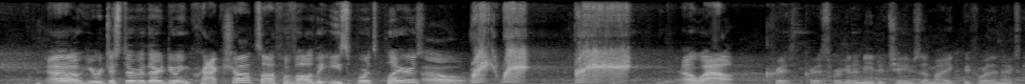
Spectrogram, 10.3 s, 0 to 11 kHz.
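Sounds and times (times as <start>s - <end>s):
speech: 0.4s - 5.3s, 6.8s - 10.2s
goose honking: 4.7s - 6.4s.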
